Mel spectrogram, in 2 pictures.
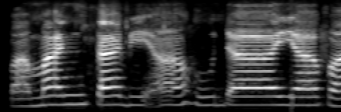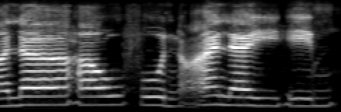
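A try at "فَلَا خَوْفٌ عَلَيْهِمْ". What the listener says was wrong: Okay, khaw tu sikit lagi. khaw. Dia bunyi o tu. Khawfun. Khawfun.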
